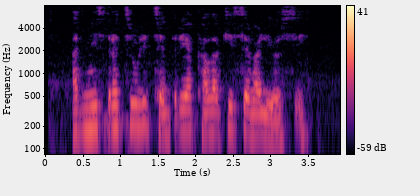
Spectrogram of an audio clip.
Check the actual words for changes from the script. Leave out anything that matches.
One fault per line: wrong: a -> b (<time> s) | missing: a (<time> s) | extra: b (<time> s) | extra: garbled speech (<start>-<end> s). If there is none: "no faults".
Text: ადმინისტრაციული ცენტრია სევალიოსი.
extra: ქალაქი (2.1 s)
